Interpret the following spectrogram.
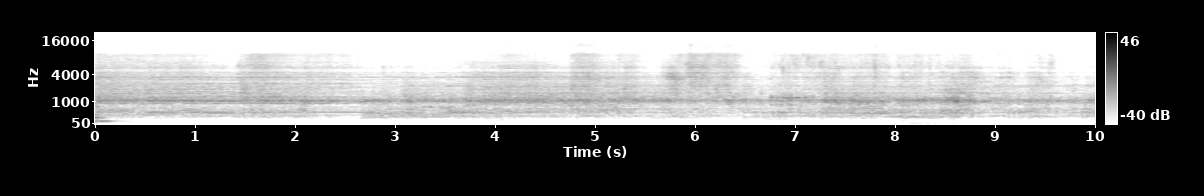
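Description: Anime episode soundtrack playing: background music under a dense, steady rushing noise of battle sound effects, with a few held tones in the first couple of seconds.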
